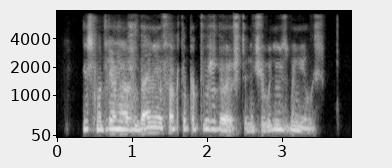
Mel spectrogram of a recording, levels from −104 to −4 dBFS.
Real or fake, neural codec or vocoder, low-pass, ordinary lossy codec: fake; codec, 16 kHz, 2 kbps, FreqCodec, smaller model; 7.2 kHz; AAC, 48 kbps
